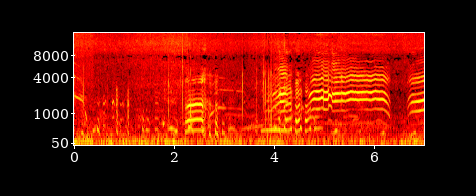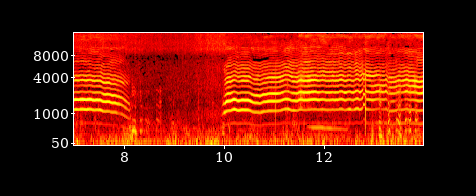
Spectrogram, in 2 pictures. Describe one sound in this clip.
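A geyser roars and hisses steadily as it sprays water.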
